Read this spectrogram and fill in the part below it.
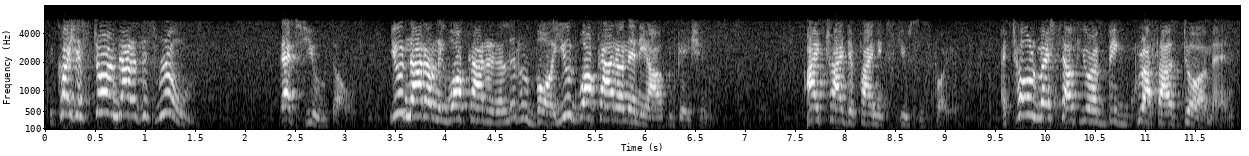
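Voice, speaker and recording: A headstrong, meddling young American woman, speaking firmly in old Hollywood style. Her voice is high and very expressive, on a dull, noisy film soundtrack. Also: normal speed. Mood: indignant. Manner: firm, indignant, outspoken. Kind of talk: vintage Hollywood film acting. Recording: muffled old film soundtrack, clear noise.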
